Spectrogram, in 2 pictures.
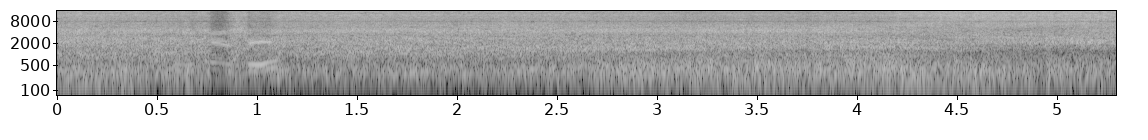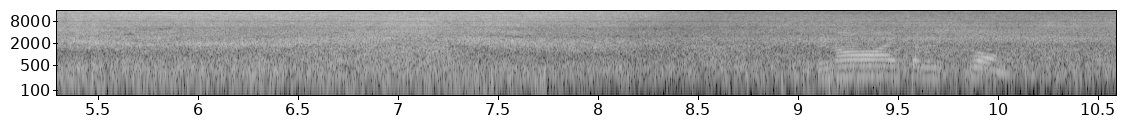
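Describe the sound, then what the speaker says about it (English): A strong waterfall in the Brecon Beacons, Wales roars close by as a steady, dense rush of falling water, with a brief voice heard near the end. "Nice and strong waterfall."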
